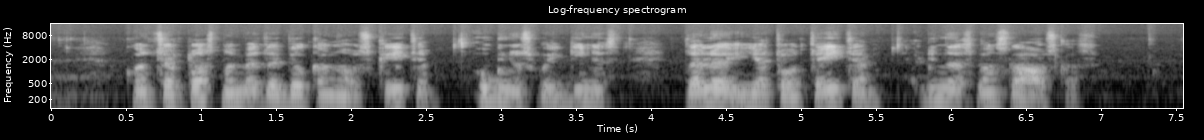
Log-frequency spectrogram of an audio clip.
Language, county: Lithuanian, Vilnius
